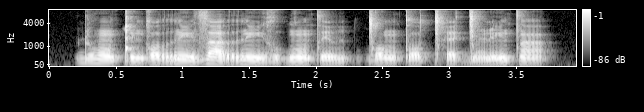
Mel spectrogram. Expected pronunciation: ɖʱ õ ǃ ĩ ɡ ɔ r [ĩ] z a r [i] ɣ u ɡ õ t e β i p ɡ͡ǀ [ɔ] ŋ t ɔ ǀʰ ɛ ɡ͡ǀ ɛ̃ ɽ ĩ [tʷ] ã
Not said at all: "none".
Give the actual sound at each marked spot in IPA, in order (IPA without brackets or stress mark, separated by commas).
ĩ, ĩ, ɔ, t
